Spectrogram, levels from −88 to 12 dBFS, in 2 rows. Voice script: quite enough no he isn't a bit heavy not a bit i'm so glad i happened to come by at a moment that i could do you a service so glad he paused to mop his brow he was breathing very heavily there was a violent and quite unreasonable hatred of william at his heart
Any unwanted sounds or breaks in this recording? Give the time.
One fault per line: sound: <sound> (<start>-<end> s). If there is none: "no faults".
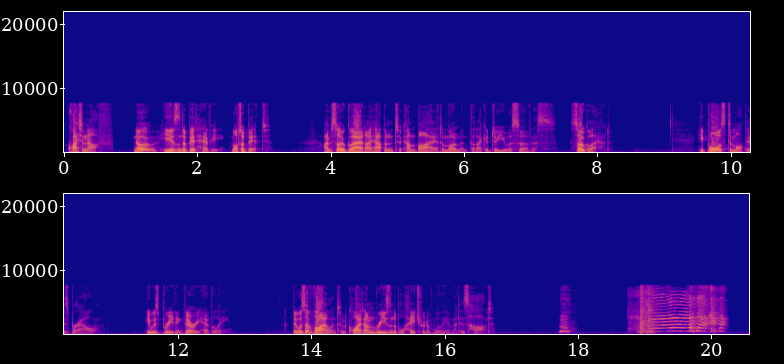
sound: bark (17.7-18.0 s)
sound: sniff (18.7-20.3 s)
